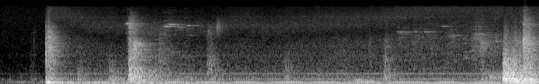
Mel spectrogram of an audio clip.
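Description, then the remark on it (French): A door opens with a sharp clunk, followed by another knock and a final louder thump at the end, all over a steady low engine-like rumble. No one speaks. “La porte s'est ouverte.”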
